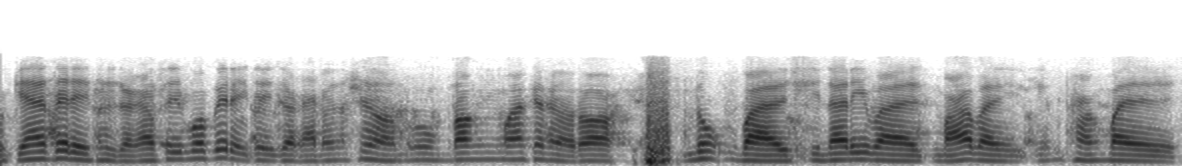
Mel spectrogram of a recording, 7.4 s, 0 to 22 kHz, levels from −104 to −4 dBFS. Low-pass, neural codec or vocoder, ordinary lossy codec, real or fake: 5.4 kHz; codec, 16 kHz, 2 kbps, FunCodec, trained on Chinese and English, 25 frames a second; none; fake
